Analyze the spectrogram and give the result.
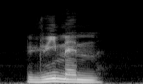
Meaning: himself, itself
- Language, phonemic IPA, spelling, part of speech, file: French, /lɥi.mɛm/, lui-même, pronoun, Fr-lui-même.ogg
